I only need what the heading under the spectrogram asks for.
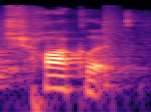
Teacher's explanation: the last syllable is unstressed now what about the second syllable we actually drop the second syllable · the stress is on the first syllable chalk and the last syllable is unstressed now what about the second syllable we actually drop the second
